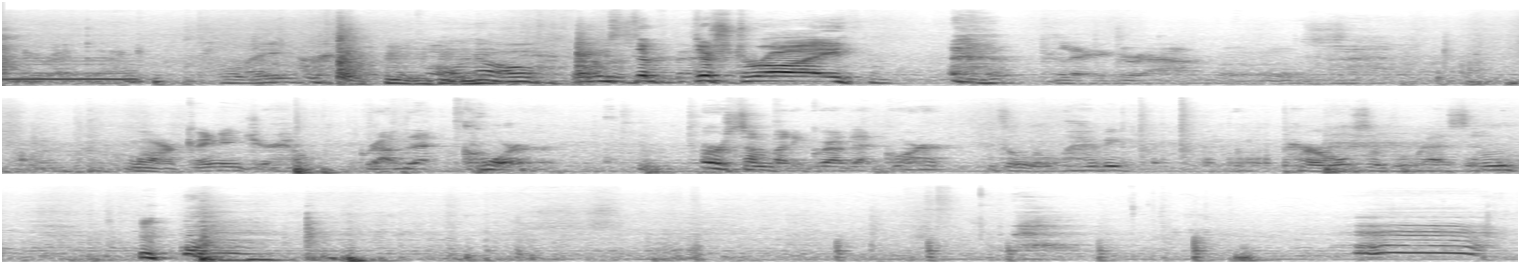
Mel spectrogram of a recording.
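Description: Several men talk and laugh around a table, heard through microphones.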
